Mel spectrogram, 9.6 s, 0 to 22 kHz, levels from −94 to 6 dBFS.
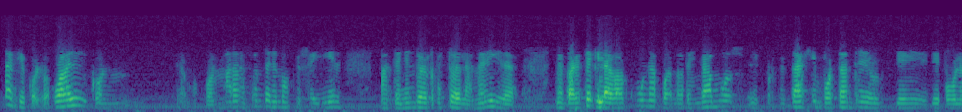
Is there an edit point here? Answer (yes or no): no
